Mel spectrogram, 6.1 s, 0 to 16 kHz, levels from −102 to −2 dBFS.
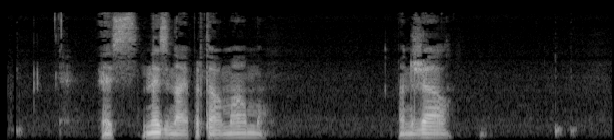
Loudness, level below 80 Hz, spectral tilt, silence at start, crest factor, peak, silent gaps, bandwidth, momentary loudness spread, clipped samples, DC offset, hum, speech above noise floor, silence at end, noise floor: -33 LUFS; -64 dBFS; -4 dB/octave; 0.6 s; 24 dB; -14 dBFS; none; 11.5 kHz; 23 LU; under 0.1%; under 0.1%; none; 41 dB; 0.55 s; -74 dBFS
